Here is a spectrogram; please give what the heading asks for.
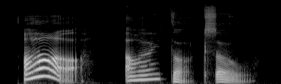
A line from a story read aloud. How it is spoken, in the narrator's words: said Tasselhoff softly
